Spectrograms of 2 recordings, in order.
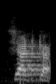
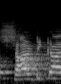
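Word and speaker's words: sciatica: अब आइए सामान्य बात के बाद हम बात करते हैं सियाटिका की। दरअसल सियाटिका को लोग सार्टिका या साटिका अनेक नाम देते हैं, जबकि उसकी स्पेलिंग है SCIA।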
